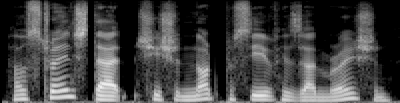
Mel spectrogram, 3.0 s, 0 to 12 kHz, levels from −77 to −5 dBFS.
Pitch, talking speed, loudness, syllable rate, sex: 135 Hz, 180 wpm, -18 LUFS, 5.6 syllables/s, male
